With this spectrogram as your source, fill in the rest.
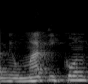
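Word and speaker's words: πνευματικόν: cuerpo espiritual que es neumáticon. Empieza por una P y la C, esta neumáticon, es una K.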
